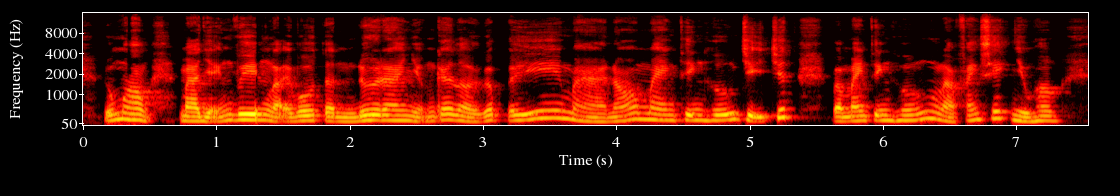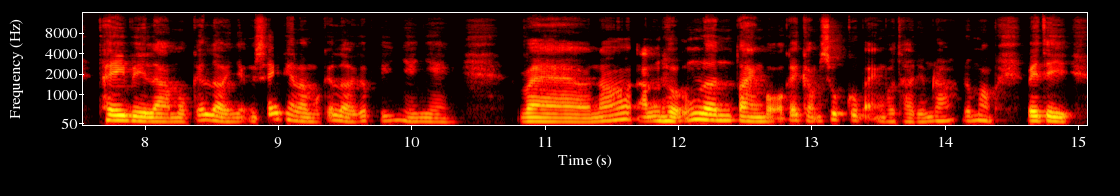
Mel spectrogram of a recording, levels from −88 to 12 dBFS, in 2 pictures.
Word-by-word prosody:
đúng 200 +4 0
không? 185 -4 +2 0.2
Mà 150 -2 +3
giảng 140 +5 0
viên 185 -1 +8
lại 135 -1 0
vô 160 +3 +3
tình 135 -4 -1
đưa 170 +3 +5
ra 170 -1 +1
những 145 -3 -3
cái 185 0 +1
lời 150 -6 0
góp 170 +5 -2
ý 215 +9 0
mà 145 - -3
nó 150 +8 -3
mang 180 -4 -2
thiên 170 -1 -1
hướng 170 +3 +1
chỉ 280 -4 +1
trích 260 -1 0 0.3
và - - +3
mang 150 +3 -1
thiên 165 -1 -2
hướng 190 +7 -2
là - - -2
phán 170 +3 -5
xét 230 +3 -2
nhiều 140 -5 0
hơn, 155 +1 -3 0.4
thay 165 -2 +7
vì 150 -3 +4
là 130 -1 +2
một 125 -1 -5
cái 175 - -1
lời 145 -8 +1
nhận 130 +1 -9
xét 190 +8 -1
hay 170 - -3
là 140 - -1
một 125 -1 -7
cái 170 - -6
lời 135 -5 -2
góp 155 - -7
ý 155 - -11
nhẹ 155 -6 -8
nhàng. 120 -3 -9 0.5
Và 130 -2 +2
nó 165 +9 -1
ảnh 145 +2 -1
hưởng 150 +8 +3
lên 170 -3 +5
toàn 135 -3 +2
bộ - - -3
cái - - -3
cảm 145 -5 -8
xúc 190 +7 -1
của 170 - -4
bạn 130 - -9
vào 130 - -10
thời 125 -2 -9
điểm 125 +3 -8
đó, 145 +2 -7
đúng 155 +2 -8
không? 160 -2 -4 0.3
Vậy 155 - +6
thì, 140 -4 +4
155 Hz, 270 wpm, -24 LUFS, 135-175 Hz, 0.5 s, viên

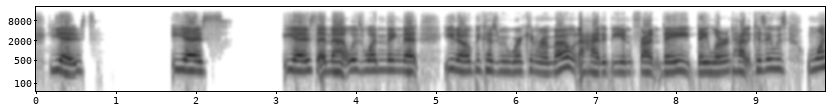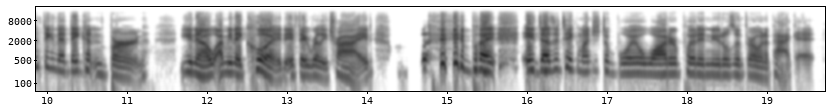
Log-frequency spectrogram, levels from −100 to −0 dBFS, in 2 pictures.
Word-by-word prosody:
Yes, 235 -3 +2 1.1
yes, 250 -4 +1 0.7
yes 255 -1 +3
and 235 +2 +2
that 230 -1 +4
was 260 -2 -4
one 255 0 -4
thing 255 -1 -1
that 230 -1 +4 0.3
you 280 -3 -3
know, 235 -1 +2
because 250 -1 -6
we're 235 0 -10
working 235 +1 -6
remote, 225 +7 0
I - - +2
had 220 -1 0
to 220 - -3
be 225 +1 -2
in 225 0 -6
front 220 -1 -1
they 230 0 +3
they 220 0 +2
learned 225 +2 -2
how 235 -1 0
to - - -3
'cause 255 0 -6
it 280 +1 -4
was 275 -2 -8 0.2
one 305 +4 -3
thing 290 -3 -1
that 240 -2 -1
they 240 0 +5
couldn't 200 -8 -6
burn, 160 -5 -1 0.4
you 225 0 -2
know? 180 -1 +3
I - - +3
mean, 215 0 -1
they 180 -1 +5
could 280 - +2
if - - -1
they 175 - +2
really 170 -5 -3
tried, 465 - 0 0.8
but 415 - +4
but 235 -4 +8 0.3
it 255 +1 +4
doesn't 255 +2 +4
take 275 -4 -1
much 235 +1 -4
to 245 -1 -7
boil 205 0 -5
water, 200 0 +1
put 205 -1 -4
in 190 0 -2
noodles, 185 0 -5
and 185 -1 -8
throw 175 -2 -4
in 150 - -4
a - - -11
packet, - - -6
235 Hz, 190 wpm, -23 LUFS, 210-255 Hz, 1.1 s, but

